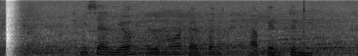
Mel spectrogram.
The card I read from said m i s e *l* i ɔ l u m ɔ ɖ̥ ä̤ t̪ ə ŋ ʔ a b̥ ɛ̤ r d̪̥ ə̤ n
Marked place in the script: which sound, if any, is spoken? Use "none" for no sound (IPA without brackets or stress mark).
l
